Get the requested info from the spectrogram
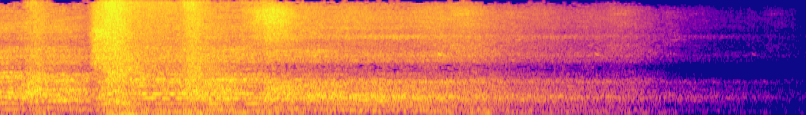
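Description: The close of an Arabic nauha, a Shia lament, chanted by a chorus of voices with a few heavy, echoing beats about once a second in the first two seconds. The chanting then fades out to near silence by the end.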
